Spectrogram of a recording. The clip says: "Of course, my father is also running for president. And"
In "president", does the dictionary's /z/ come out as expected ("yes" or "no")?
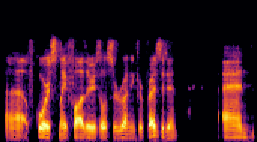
yes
